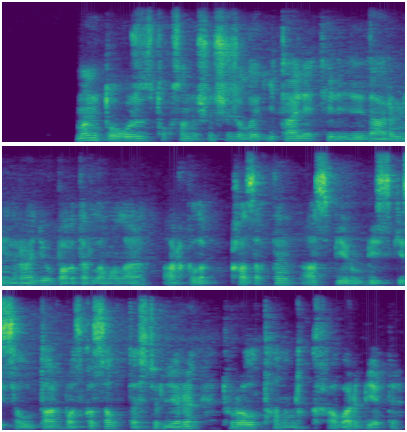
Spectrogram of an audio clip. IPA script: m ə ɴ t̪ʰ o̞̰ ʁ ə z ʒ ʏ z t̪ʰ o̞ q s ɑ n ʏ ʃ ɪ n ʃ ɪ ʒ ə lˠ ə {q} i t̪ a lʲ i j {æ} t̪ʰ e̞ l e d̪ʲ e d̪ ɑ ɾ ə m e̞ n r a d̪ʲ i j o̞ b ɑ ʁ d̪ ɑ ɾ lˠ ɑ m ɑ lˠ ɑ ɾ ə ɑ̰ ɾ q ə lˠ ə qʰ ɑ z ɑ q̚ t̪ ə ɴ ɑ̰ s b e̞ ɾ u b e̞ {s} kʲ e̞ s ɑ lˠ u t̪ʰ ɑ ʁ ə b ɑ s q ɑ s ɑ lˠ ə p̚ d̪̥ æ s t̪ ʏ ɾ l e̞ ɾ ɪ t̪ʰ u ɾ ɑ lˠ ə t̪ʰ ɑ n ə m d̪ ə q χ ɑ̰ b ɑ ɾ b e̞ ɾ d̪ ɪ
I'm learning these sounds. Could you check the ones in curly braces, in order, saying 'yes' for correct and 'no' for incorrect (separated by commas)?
no, no, yes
